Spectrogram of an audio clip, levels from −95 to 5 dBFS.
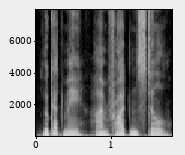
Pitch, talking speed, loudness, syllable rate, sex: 130 Hz, 165 wpm, -18 LUFS, 5.4 syllables/s, male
